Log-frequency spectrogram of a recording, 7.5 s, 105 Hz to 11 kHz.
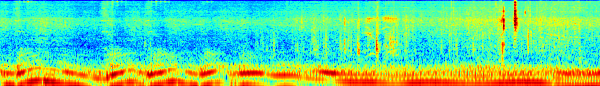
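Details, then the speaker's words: Nissan 240SX first start-up after build: a few short blips that sag straight back to a lumpy idle, no free rev, delayed pedal response; old primitive ECU suspected to put car in limp mode, dumping fuel. "so you start the car up and when you push down on the pedal nothing happens push it all the way down on the floor you wait a beat then it moves it doesn't free rev or anything like that it just blips"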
